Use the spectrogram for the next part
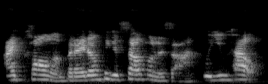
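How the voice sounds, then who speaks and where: A woman reading aloud, voicing a chirpy, lively young woman at an office desk. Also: mid-range voice, fast talker, lightly acted, rough recording. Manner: chirpy, flustered.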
